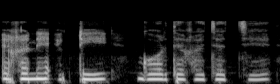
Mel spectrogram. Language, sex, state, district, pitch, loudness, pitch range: Bengali, female, Assam, Hailakandi, 235 Hz, -17 LUFS, 230-250 Hz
